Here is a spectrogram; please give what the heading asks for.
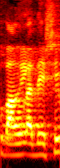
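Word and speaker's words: Bangla: तो दोस्तों, इसको ब्रिटिश इंग्लिश में तो ऐसे पढ़ेंगे बांग्ला। अच्छा दोस्तों, ल के बाद आधा अ है, ये ला नहीं होगा, इंग्लिश की बात कर रहा हूँ मैं।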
